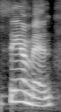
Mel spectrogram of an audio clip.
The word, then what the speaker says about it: salmon: then tell him to stop pronouncing the L in salmon?"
